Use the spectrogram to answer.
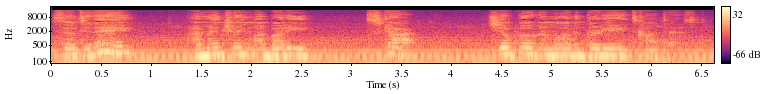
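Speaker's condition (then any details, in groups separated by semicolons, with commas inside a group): Cerebral palsy; wheelchair bound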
